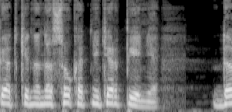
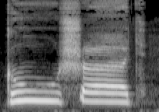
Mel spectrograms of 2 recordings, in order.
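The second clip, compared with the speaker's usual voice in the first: high, drawn-out mock wail; whining; 8 semitones higher than usual. Tommy whining to Jody for food, childishly plaintive whine. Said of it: "Нытики никому не нравятся".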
